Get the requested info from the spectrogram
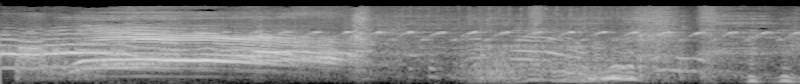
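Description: High-pitched shrieking from children for about two seconds, then lower voices calling out.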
